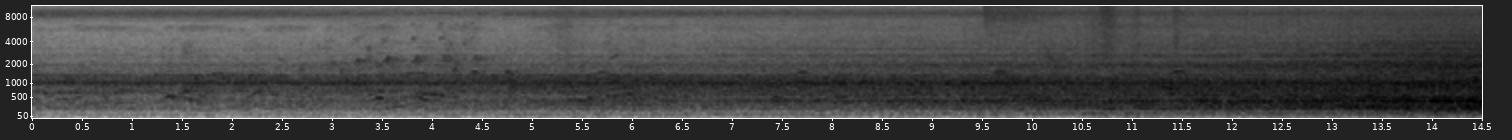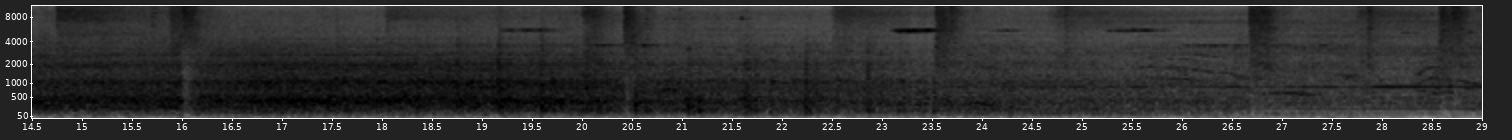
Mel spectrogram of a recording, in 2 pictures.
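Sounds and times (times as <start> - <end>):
train wheels rumbling on rails: 9.1 - 27.0
brief hisses: 22.5 - 24.0, 26.5 - 29.0
high-pitched wheel squeals: 23.1 - 24.4, 25.2 - 29.0.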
